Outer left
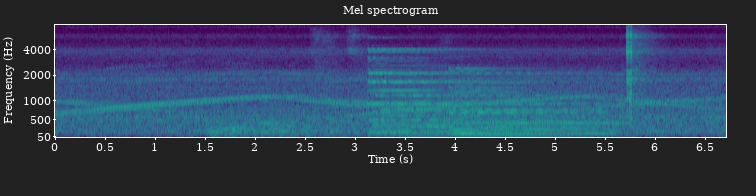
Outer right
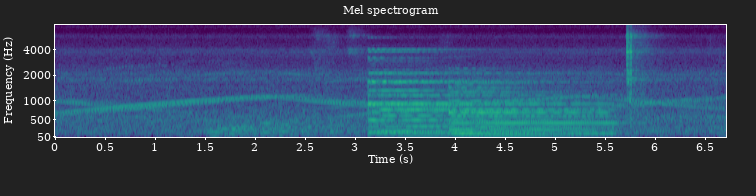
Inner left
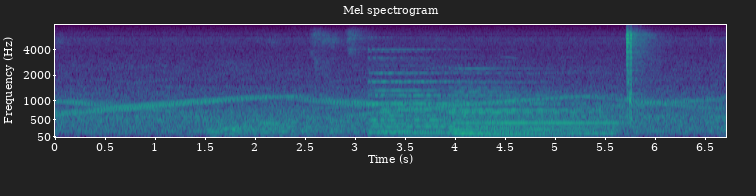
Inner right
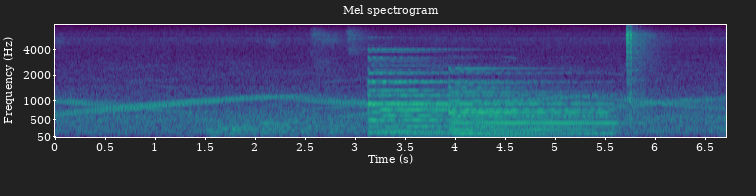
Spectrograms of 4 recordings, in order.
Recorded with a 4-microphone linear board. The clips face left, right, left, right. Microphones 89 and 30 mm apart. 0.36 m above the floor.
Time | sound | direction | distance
1.5 | a man speaking | 35° left (ahead or behind) | 3 m
3.1 | a bell | 50° right (ahead or behind) | 1.4 m
5.7 | tape being pulled | 30° left (ahead or behind) | 0.8 m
